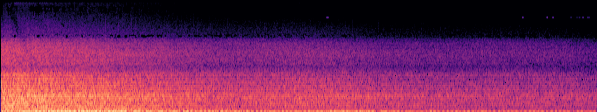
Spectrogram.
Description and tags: ab distance atmos
a distance boom effect with white noise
